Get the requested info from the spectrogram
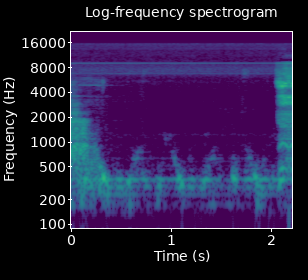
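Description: A louder sound effect fades out in the first half-second, leaving a low, steady hum with a fluttering texture in the fight animation's soundtrack.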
